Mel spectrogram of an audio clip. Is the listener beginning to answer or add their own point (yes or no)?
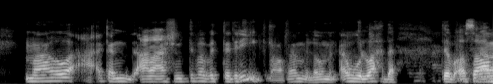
yes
